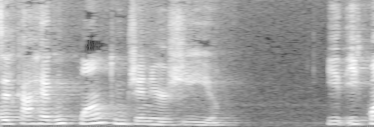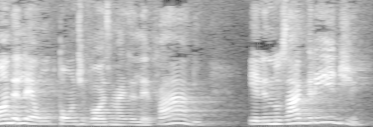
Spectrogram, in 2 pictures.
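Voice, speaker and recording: A middle-aged woman hosting a live stream, speaking gently and earnestly and answering her viewers' comments. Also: on the high side. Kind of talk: casual live chat with viewers. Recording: echoey room with long reverb.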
